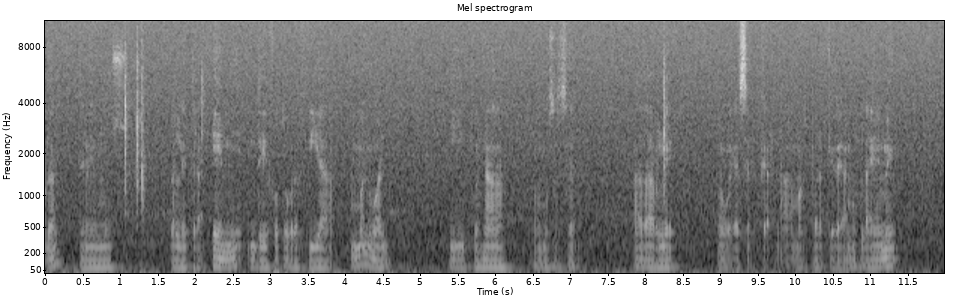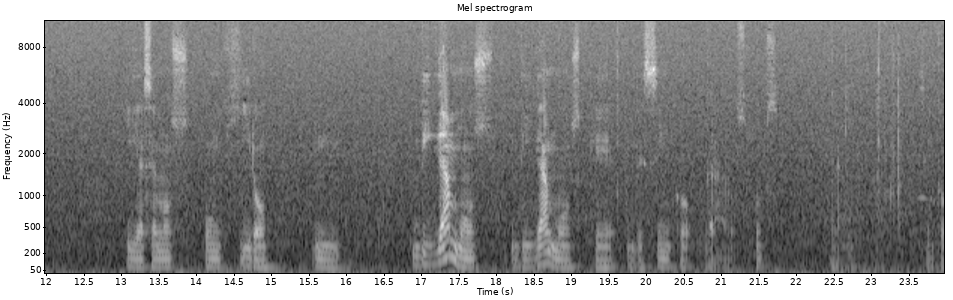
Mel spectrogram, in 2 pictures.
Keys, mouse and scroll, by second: 1.3 shift+m, 4.7 click, 6.9 click, 8.5-9.7 ctrl+scroll up 2, 9.7-10.6 ctrl+scroll down 1, 10.6-11.3 ctrl+scroll up 1, 11.4 ctrl+click, 11.7-13.0 middle drag, 19.7 KP_5, 22.0 click, 23.2 KP_5, 23.4 KP_Enter.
